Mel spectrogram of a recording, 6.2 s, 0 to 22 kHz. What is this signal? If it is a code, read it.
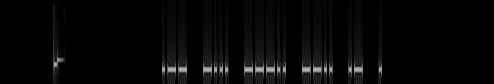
Morse code, heard as a keyed tone, about 34 wpm, spaced as for 25 wpm, 700 Hz. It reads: WB8ZAE
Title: USA Call Signs - 2x Character Spacing - 35wpm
